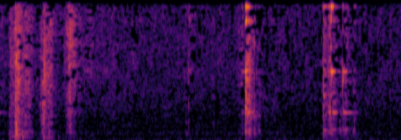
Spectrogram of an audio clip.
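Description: Ice cubes clinking against a steel plate and dropping into a drinking glass: a few short clinks and clicks, three close together at the start, then one more about two and a half seconds in and another just after three seconds.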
